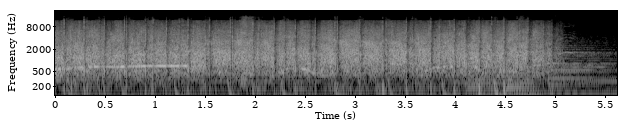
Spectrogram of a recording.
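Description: Sustained applause from a group, dense overlapping claps filling about five seconds at a steady loud level before cutting off abruptly.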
